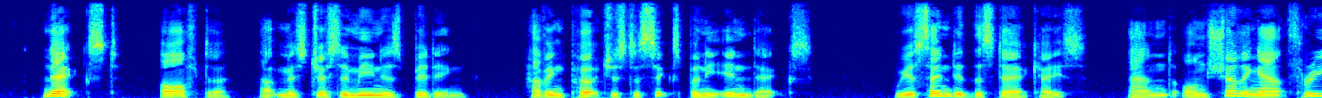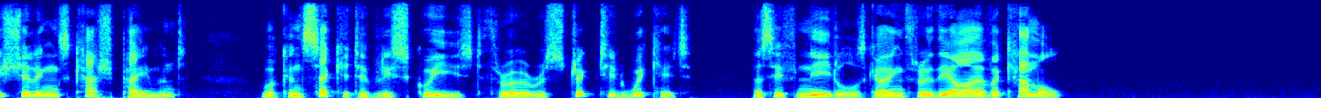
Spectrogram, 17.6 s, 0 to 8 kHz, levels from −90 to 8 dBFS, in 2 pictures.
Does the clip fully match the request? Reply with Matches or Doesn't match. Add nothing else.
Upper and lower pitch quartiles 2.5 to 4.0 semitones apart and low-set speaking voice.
Matches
